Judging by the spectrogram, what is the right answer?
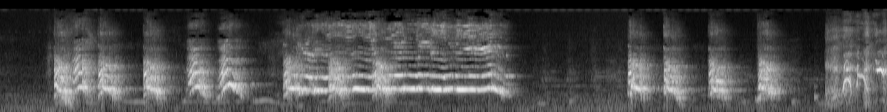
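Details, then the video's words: Dino, a pet dog, barking in an exchange with a person; quick run of loud barks, then a sustained two-second howling whine, a pause, and another rapid series of barks at a brisk pace. "Barking Fit!"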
